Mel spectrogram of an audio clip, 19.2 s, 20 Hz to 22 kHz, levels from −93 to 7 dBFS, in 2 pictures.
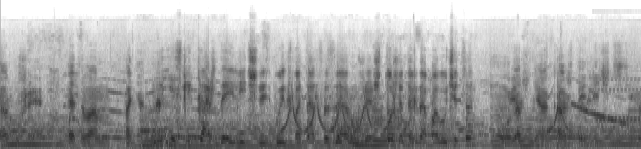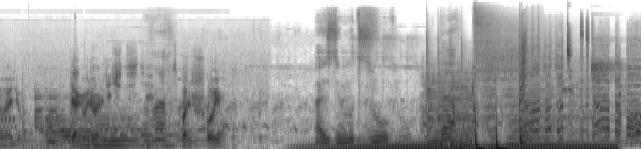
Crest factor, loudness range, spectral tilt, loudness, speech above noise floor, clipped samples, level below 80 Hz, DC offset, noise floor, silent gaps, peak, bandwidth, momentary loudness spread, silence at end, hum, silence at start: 16 dB; 6 LU; -6 dB/octave; -16 LUFS; 22 dB; under 0.1%; -20 dBFS; under 0.1%; -38 dBFS; none; 0 dBFS; 16.5 kHz; 9 LU; 0 s; none; 0 s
